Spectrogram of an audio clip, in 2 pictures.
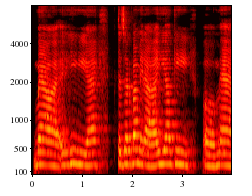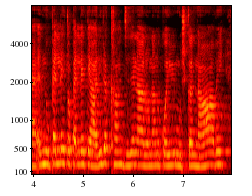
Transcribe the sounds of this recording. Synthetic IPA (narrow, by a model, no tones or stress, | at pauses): mɛ̃ːeɦiːɛːt̪əd͡ʒəɾbaːmeːɾaːaːiːaːkɪ | mɛ̃ːɪnũːpɛːleːt̪õːpɛːleːt̪ɪjaːɾiːɾəkʰːaːd͡ʒɪd̪eːnaːlʊnãːnũːkoːiːʋiːmʊʃkəlnãːaːʋeː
